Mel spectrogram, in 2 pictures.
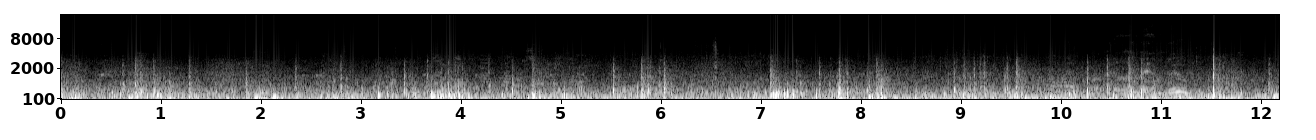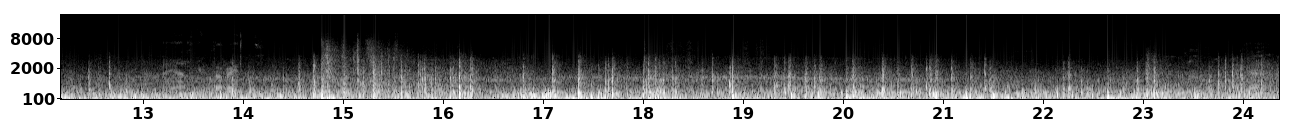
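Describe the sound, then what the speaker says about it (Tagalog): Fireworks and firecrackers go off continuously in a neighbourhood celebration, a loud, dense crackle of rapid pops and booms with no pause for the whole stretch. "Magandang fireworks kayo. Magandang fireworks."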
